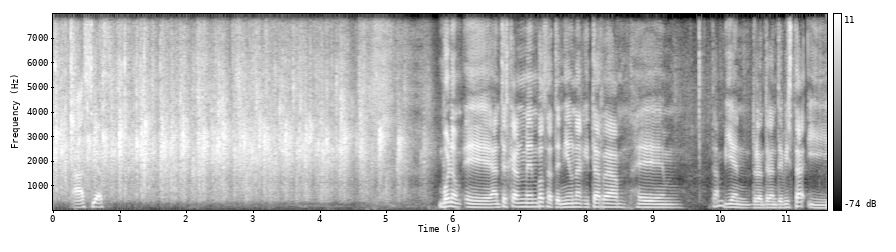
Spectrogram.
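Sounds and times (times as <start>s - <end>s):
audience applause: 0.0s - 5.8s
speech: 0.3s - 1.0s, 5.8s - 11.6s.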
